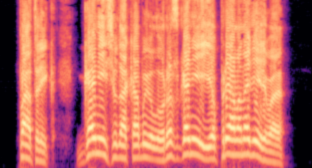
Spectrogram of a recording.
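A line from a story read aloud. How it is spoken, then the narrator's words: Yelled to a friend. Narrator (Russian): заорал я другу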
